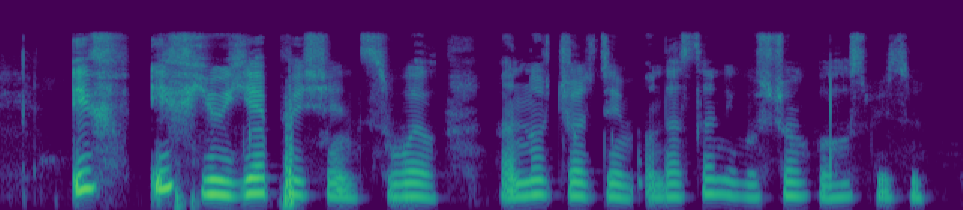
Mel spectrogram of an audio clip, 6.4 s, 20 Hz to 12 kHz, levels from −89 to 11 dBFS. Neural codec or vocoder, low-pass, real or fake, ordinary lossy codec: none; 7.2 kHz; real; none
